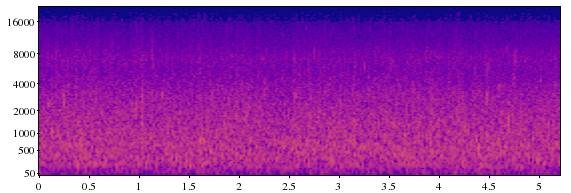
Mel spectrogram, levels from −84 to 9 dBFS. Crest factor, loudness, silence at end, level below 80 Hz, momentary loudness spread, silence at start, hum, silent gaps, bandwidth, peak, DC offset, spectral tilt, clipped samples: 16 dB; -31 LUFS; 0 s; -58 dBFS; 1 LU; 0 s; none; none; over 20 kHz; -16 dBFS; under 0.1%; -2.5 dB/octave; under 0.1%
